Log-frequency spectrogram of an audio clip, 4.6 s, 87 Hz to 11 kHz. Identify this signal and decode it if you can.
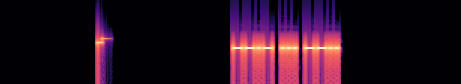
Morse code, heard as a keyed tone, about 40 wpm, 700 Hz. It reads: QSZ
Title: Q-Codes 40wpm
